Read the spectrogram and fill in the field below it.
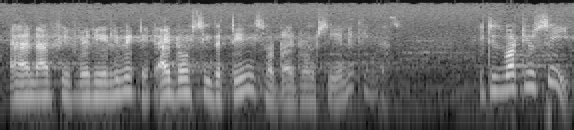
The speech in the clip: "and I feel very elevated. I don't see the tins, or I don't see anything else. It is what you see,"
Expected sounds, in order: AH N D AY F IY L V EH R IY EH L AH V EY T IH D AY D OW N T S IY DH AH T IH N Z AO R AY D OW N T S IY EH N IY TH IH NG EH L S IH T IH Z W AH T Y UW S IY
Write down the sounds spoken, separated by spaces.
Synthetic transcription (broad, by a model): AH N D AY F IY L V EH R IY EH L AH V EY T IH D AY D OW N T S IY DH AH T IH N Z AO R AY D OW N T S IY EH N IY T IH NG EH L S IH T IH Z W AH T Y UW S IY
